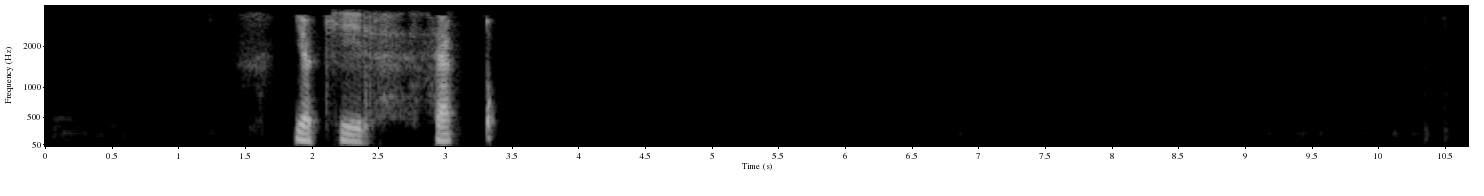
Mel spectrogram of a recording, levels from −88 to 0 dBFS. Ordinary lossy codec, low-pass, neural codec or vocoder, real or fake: MP3, 32 kbps; 3.6 kHz; none; real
